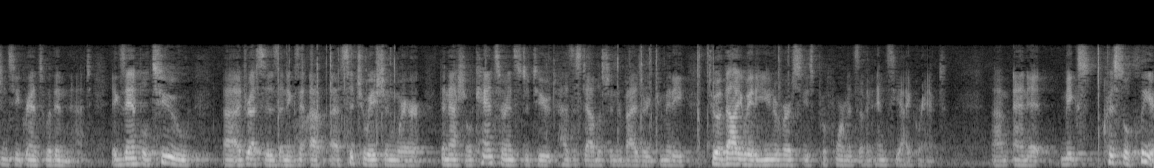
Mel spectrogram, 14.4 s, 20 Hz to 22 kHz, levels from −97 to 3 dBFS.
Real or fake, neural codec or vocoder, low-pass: real; none; 7.2 kHz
